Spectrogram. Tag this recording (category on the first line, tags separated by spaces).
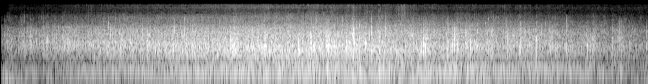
Sound effects > Vehicles
vehicle electric driving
